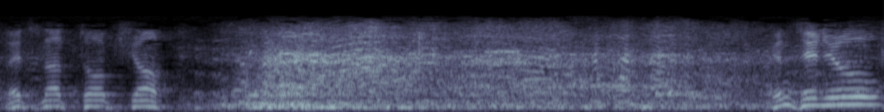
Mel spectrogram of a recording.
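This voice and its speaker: Through the hiss of a thin old radio recording comes a man acting an unctuous undertaker, his voice a little high for a man. He draws out formal phrases with solemn, deadpan, ghoulish cheer, as in 1940s radio comedy. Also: narrow, tinny audio, lightly acted. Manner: formal, drawn-out, deadpan delivery.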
